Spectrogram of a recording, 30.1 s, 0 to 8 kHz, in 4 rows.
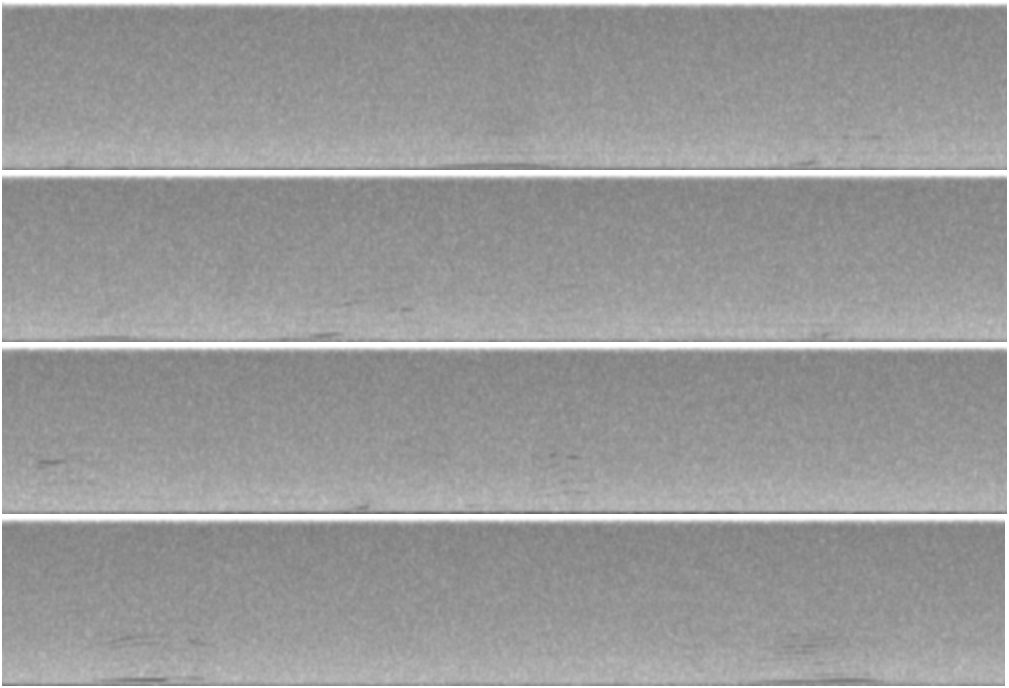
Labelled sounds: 10.0	10.3	humpback whale, 1.7 to 2.0 kHz
23.4	23.8	humpback whale, 2.0 to 2.4 kHz
28.2	28.8	humpback whale, 1.2 to 2.0 kHz

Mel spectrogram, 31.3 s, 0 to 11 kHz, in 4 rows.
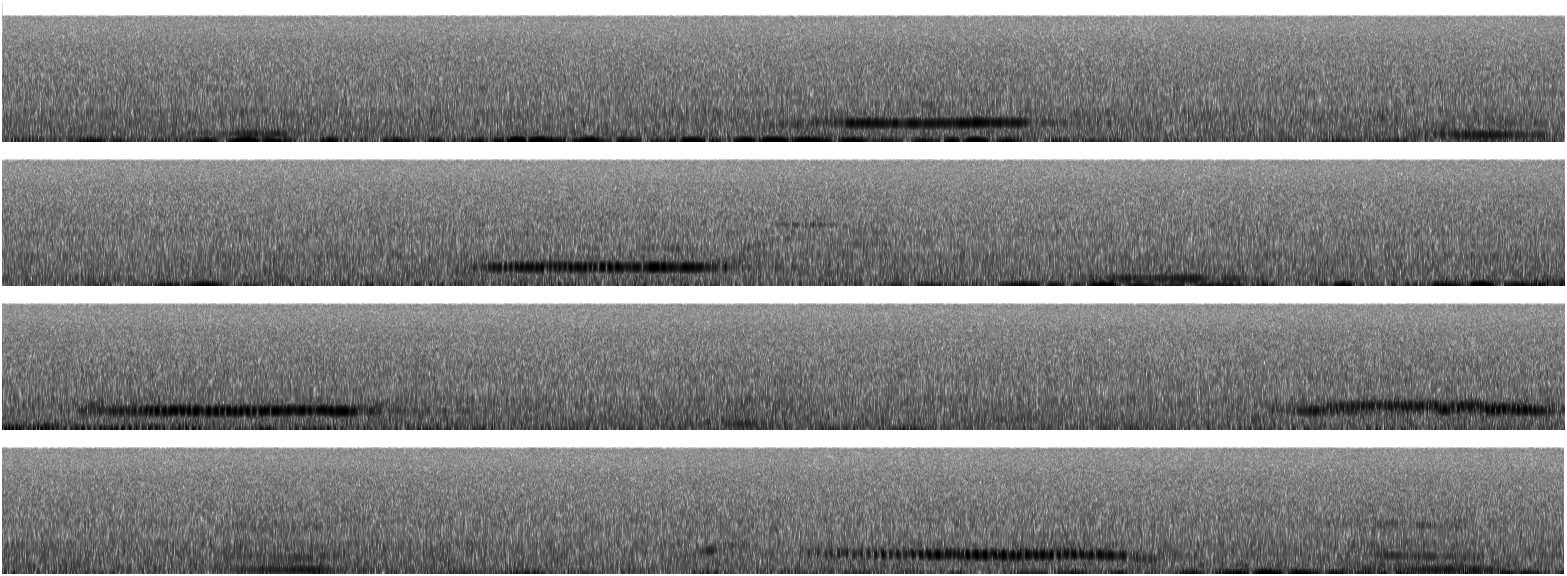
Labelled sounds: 11.7	12.0	humpback whale, 1.5 to 1.7 kHz

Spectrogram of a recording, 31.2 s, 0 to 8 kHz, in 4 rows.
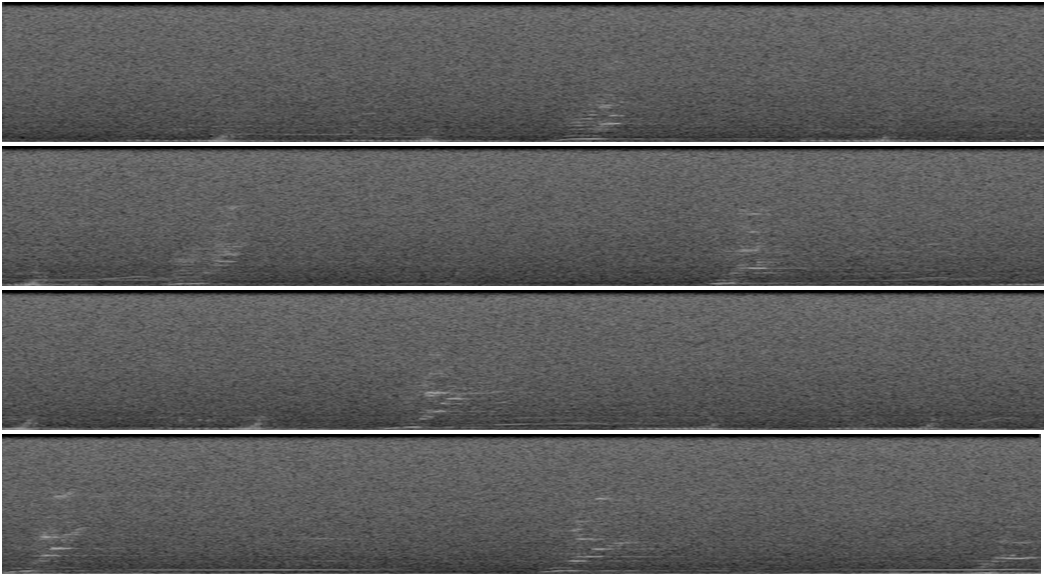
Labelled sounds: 13.2	13.6	humpback whale, 0.96 to 2.3 kHz
18.8	19.0	humpback whale, 1.9 to 2.2 kHz
23.7	24.1	humpback whale, 0.99 to 2.7 kHz
27.7	28.2	humpback whale, 0.93 to 1.9 kHz
30.9	31.2	humpback whale, 0.83 to 1.2 kHz

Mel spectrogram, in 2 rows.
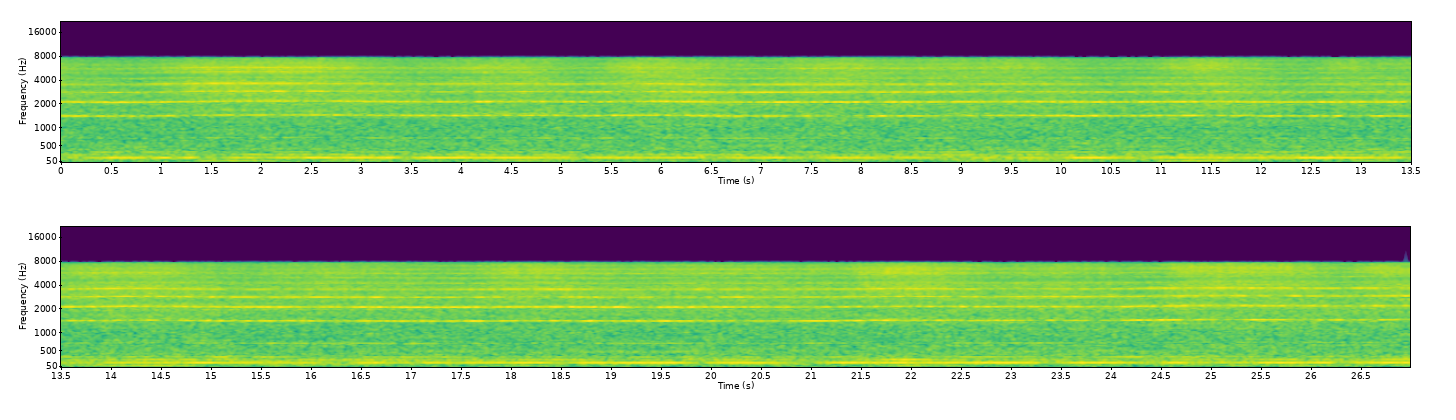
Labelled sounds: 0.1	0.8	vessel noise, 1.4 to 3.5 kHz

